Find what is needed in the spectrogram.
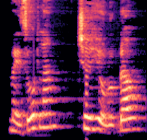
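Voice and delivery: exasperated big-sister telling-off; scolding. Acted. Sister scolds after slapping her head.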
